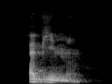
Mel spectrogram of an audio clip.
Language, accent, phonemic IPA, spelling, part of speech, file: French, France, /a.bim/, abyme, noun, LL-Q150 (fra)-abyme.wav
- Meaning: archaic form of abîme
